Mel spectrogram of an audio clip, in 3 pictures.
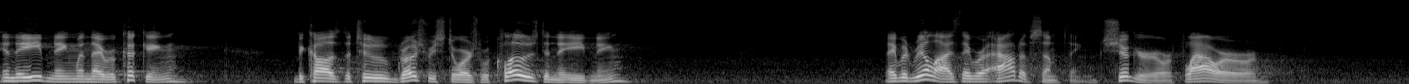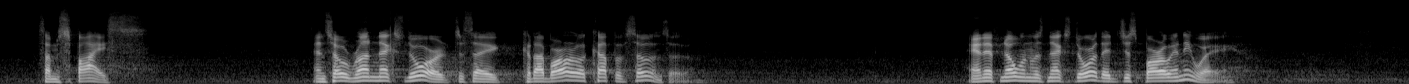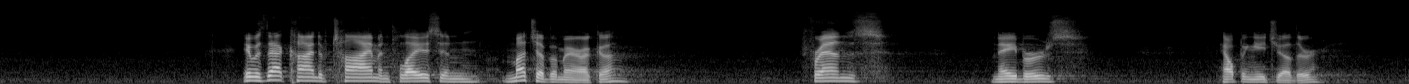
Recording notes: Recorded live during the Sunday worship service.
